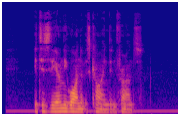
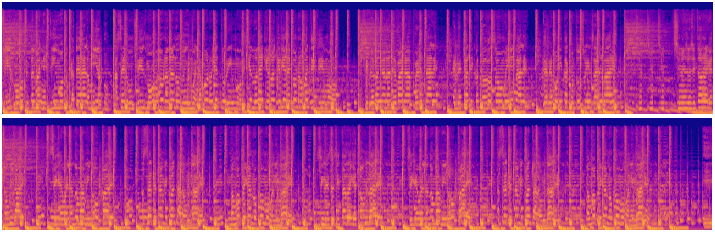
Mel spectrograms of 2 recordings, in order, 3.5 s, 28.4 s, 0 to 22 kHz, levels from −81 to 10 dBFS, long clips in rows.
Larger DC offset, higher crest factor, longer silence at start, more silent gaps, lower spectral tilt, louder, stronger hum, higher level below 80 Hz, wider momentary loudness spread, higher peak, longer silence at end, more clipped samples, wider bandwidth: neither; first, 20 dB vs 12 dB; about the same, 0.05 s vs 0 s; neither; about the same, -5.5 dB/octave vs -5 dB/octave; second, -24 LUFS vs -12 LUFS; neither; second, -58 dBFS vs -18 dBFS; first, 15 LU vs 3 LU; second, -4 dBFS vs 0 dBFS; about the same, 0 s vs 0 s; neither; about the same, 16 kHz vs 17 kHz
